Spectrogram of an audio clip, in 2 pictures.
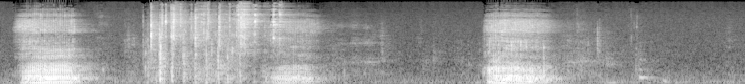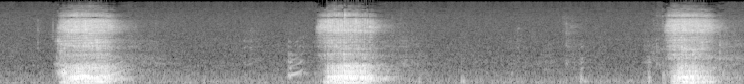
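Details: Dog's reverse sneeze, owner says he sounds like a rhino: loud, harsh snorting inward breaths in repeated bursts, about five over ten seconds.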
